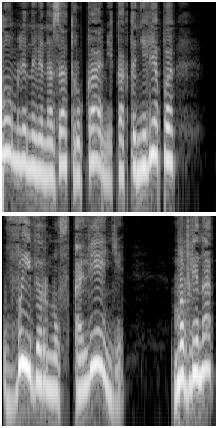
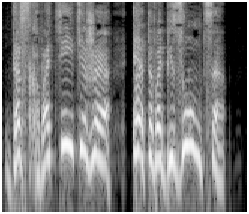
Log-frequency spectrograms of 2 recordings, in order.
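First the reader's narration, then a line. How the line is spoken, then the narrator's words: Shouted. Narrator (Russian): крикнул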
